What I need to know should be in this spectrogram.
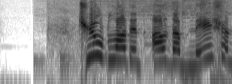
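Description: A woman sings loudly and close by.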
